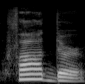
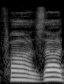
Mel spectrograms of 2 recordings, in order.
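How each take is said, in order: First: The middle consonant is a true th sound. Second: The middle consonant is not a th sound. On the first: The speaker calls it right. "th の発音" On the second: The speaker calls it wrong. "father じゃありません"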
